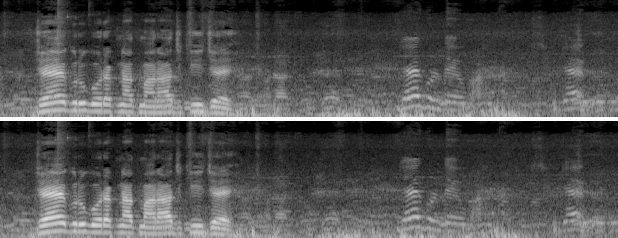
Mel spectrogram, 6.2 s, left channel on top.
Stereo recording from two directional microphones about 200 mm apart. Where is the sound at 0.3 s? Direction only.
Centre (ahead or behind).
